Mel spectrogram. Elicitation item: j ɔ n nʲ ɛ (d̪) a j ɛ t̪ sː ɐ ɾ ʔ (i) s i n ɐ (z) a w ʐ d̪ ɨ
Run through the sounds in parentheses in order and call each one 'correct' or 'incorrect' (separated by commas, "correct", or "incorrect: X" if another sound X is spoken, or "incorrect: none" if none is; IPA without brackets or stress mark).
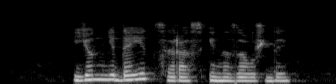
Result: correct, incorrect: a, correct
